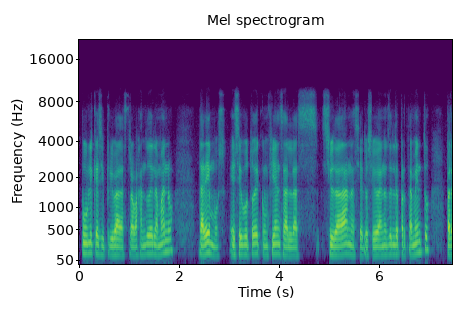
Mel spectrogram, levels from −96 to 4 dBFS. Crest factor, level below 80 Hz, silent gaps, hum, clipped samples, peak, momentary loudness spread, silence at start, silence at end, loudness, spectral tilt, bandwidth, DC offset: 18 dB; -70 dBFS; none; none; under 0.1%; -2 dBFS; 12 LU; 0.05 s; 0 s; -20 LUFS; -5.5 dB/octave; 9.6 kHz; under 0.1%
